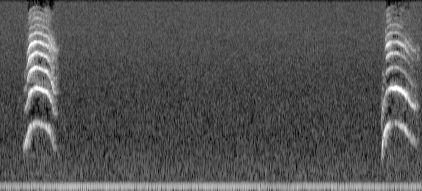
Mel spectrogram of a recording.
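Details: Two sharp, high, arched mews about seven seconds apart, with near silence and a low background hum between them, from cats indoors during Shelby's morning nursing and play session with her kittens.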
